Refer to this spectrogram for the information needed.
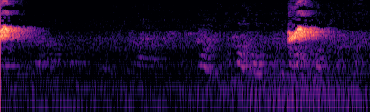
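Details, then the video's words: Red-whiskered bulbul, a bird used for trapping, calling a lot: a bright call opens, a quiet pause follows, then another loud, sharp, upslurred note. "Chim chào mào mới diab quaj heev li os"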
